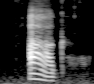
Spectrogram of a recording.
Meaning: 1. branch (the woody part of a tree arising from the trunk and usually dividing) 2. branch (any of the parts of something that divides like the branch of a tree)
- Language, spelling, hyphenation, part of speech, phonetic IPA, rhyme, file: Hungarian, ág, ág, noun, [ˈaːɡ], -aːɡ, Hu-ág.ogg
